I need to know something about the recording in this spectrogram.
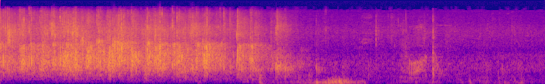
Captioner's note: audience clapping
